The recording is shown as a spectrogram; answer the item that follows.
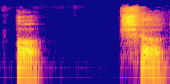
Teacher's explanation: वहीं पर हम महाप्राण की जब चर्चा करते हैं तो महाप्राण के अंतर्गत मुख से उच्चारण करते समय बहुत ही अधिक मात्रा में जो है वायु बाहर की तरफ निकलती है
